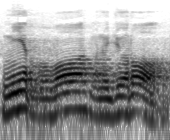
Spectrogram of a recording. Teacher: Ini dia tipis lagi, nirro menuju ro. Nah, ro yang getarannya tidak perlu banyak-banyak, tapi cukup 2 atau 3 getaran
